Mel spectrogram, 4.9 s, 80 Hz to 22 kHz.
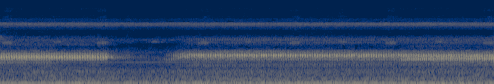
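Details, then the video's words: Gulf Coast toads calling in the middle of the night after rain, June 24, 2024: a continuous, steady, mid-pitched trill that breaks off for about half a second near the one-second mark, then resumes, with a low steady hum underneath. "Gulf Coast toads. 🐸 🐸 love hearing them at night 🌙"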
